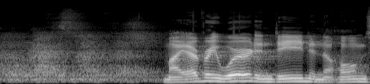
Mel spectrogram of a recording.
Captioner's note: crowd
